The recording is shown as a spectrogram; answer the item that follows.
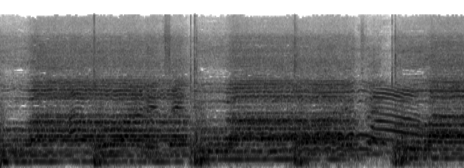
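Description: A large men's choir singing in harmony, holding long notes, with a falling slide about five seconds in.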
